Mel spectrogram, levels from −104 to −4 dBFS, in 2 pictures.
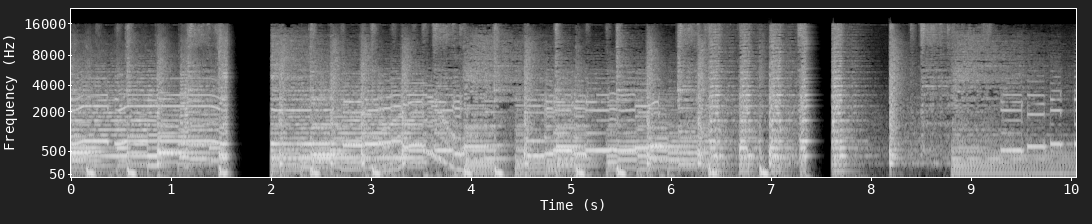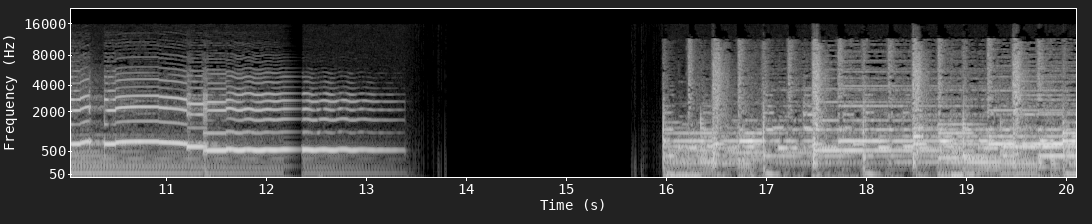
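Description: At 1.55 s the audio smears into a fading buzz that runs to 2.01 s, with roughly a third of a second of silence inside it. At 7.35 s a shorter buzz, about 0.1 s of it silent, lasts to 7.62 s. At 12.18 s a brief hiss with no gap holds until 12.38 s. Each time the sound resumes further on with a piece missing, likely a long network dropout where the receiver stretched the last sound over the lost stretch.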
